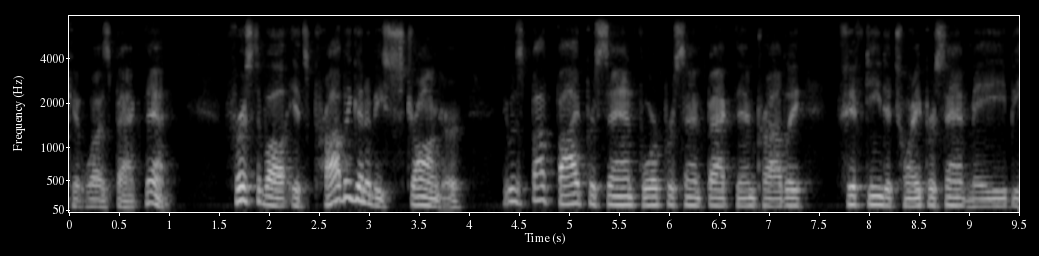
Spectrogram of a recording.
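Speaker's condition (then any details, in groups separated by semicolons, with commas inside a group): No condition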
